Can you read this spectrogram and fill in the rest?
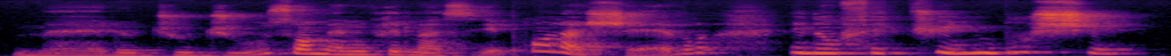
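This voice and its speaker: A teacher reads a story to children, her voice rising and falling with lively expression. She drops to a hush at tense moments. The room is echoey. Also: mid-range voice, unhurried. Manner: expressive, dropping to a whisper for suspense. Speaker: schoolteacher. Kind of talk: reading a story aloud to children.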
